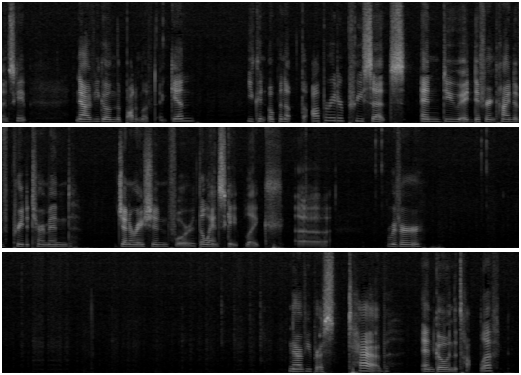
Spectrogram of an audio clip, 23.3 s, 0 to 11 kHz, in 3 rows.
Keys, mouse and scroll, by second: 2.3 click, 5.3-12.5 drag, 12.9 click, 15.9-16.7 drag, 17.1 click, 18.3-18.7 drag, 18.9 shift+drag, 19.5-19.9 drag, 19.9 middle click, 20.3 Tab, 21.0-23.2 middle drag.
